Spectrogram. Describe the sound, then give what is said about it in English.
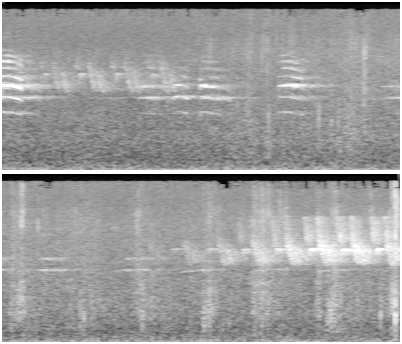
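Blue jays call several times in short, harsh bursts, while footsteps crunch and rustle steadily through leaf litter. “Some blue jays.”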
